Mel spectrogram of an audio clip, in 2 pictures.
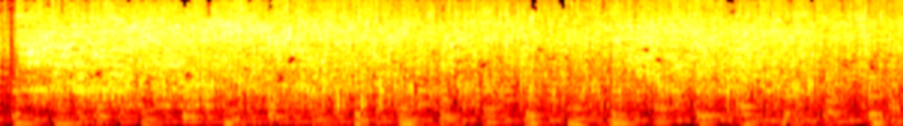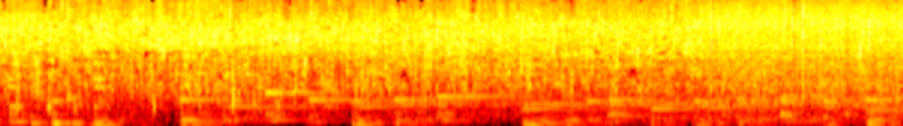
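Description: Hot oil sizzling hard as grated potato and salami hash-brown mixture hits the pan. The sizzle starts suddenly, is loudest for the first couple of seconds, then settles into a steady frying sizzle.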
